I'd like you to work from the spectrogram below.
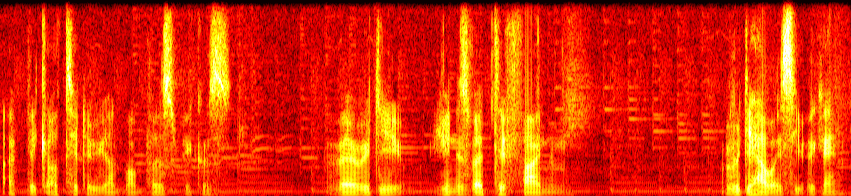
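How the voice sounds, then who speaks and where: Low-voiced Frenchman, rambling thoughtful answers. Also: level tone, a little fast, soft background music. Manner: thoughtful, rambling, frequent restarts and fillers. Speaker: tournament champion guest. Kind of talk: casual interview answers.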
